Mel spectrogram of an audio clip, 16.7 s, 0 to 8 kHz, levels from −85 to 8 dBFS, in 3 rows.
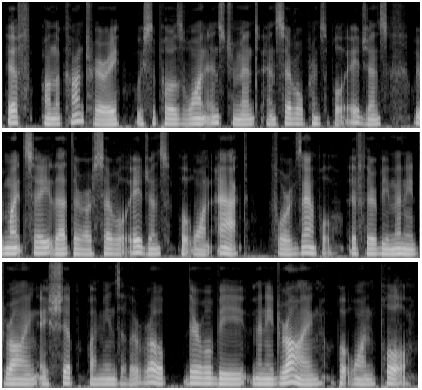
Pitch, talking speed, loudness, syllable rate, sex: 120 Hz, 160 wpm, -20 LUFS, 4.9 syllables/s, male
